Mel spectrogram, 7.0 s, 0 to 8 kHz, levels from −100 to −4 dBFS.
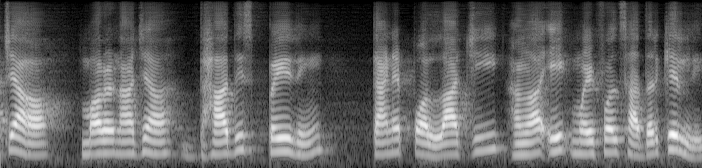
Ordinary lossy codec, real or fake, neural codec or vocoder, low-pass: none; fake; codec, 16 kHz, about 1 kbps, DyCAST, with the encoder's durations; none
